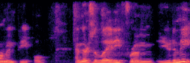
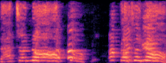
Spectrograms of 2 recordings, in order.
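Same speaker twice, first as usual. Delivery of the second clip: put-on woman's scream, higher and louder; 8 dB louder than usual. Retelling how a lady at the party reacted: imitating a woman screaming. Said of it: "she was screaming".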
